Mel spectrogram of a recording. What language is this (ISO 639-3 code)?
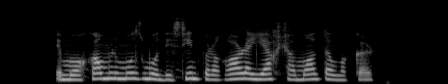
pus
